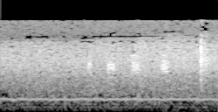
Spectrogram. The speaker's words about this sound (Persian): این طرف دست چپ یه برکه آب پر از مرغابی.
